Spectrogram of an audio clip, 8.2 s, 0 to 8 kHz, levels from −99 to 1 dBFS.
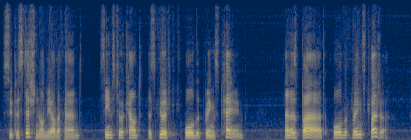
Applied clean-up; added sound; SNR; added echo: neural separator model SepFormer DNS4.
